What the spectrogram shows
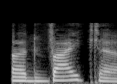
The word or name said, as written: advaita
